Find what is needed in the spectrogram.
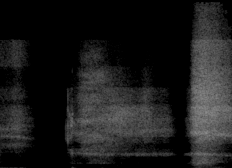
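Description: A person's faint breath close to a microphone, from about half a second in to about a second and a half in, then a louder breath near the end.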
